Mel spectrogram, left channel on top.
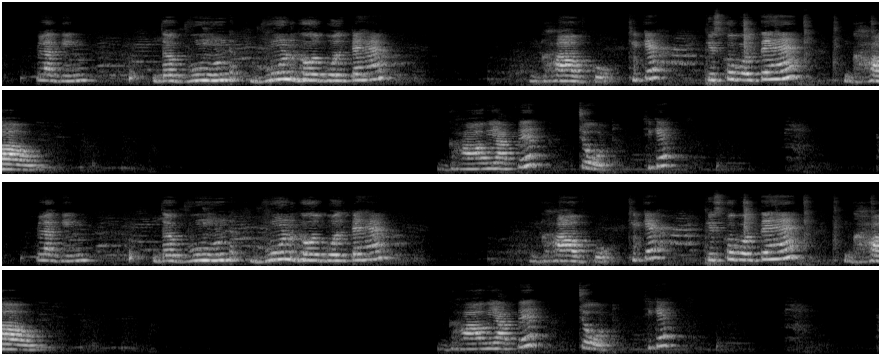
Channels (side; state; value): both; normal; correlation 0.60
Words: the wound को बोलते हैं घाव को। ठीक है, किसको बोलते हैं? घाव या फिर चोट। ठीक है,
